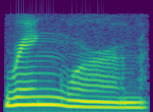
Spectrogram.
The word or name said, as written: ringworm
